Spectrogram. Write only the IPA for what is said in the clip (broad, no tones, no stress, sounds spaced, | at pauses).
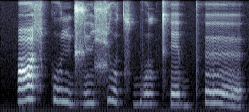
ɑ ɬ k u n d͡ʒ y ɕ u t͡s b u l kʰ e b pʰ ø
